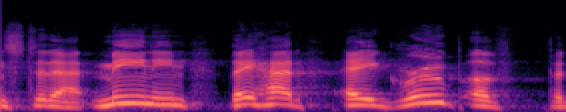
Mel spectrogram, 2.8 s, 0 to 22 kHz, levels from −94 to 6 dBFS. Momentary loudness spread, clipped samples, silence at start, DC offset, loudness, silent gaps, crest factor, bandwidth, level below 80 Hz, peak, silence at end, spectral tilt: 5 LU; under 0.1%; 0 s; under 0.1%; -25 LUFS; none; 18 dB; 8 kHz; -74 dBFS; -8 dBFS; 0 s; -7.5 dB/octave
